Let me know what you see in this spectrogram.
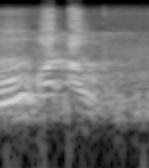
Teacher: जिन स्वरों के उच्चारण में होंठ जो होते हैं वो गोलाकार होते हैं या वृत्तमुखी होते हैं, तो ये उन्हें वृत्तमुखी स्वर कहा जाता है।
